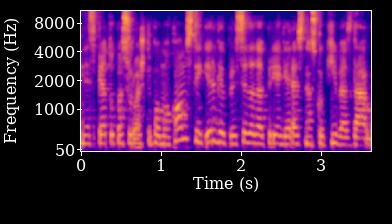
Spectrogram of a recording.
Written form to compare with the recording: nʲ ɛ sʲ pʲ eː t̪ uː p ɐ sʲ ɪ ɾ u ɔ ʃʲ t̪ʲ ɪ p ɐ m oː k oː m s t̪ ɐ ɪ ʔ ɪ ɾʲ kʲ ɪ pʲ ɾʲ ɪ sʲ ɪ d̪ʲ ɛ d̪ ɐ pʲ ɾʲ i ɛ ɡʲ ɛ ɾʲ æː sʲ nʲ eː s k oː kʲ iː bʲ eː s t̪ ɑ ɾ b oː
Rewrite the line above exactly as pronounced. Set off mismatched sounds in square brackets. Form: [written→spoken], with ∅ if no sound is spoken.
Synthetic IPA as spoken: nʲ ɛ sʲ pʲ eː t̪ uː p ɐ sʲ ɪ ɾ u ɔ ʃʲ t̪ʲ ɪ p ɐ m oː k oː m s t̪ ɐ ɪ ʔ ɪ ɾʲ [kʲ→ɡʲ] ɪ pʲ ɾʲ ɪ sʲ ɪ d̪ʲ ɛ d̪ ɐ pʲ ɾʲ i ɛ ɡʲ ɛ ɾʲ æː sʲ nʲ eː s k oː kʲ iː bʲ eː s [t̪→d̪] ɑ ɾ b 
